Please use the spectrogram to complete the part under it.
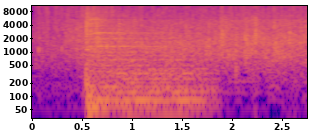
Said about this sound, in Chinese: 掌声有请陈可辛导演开讲。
